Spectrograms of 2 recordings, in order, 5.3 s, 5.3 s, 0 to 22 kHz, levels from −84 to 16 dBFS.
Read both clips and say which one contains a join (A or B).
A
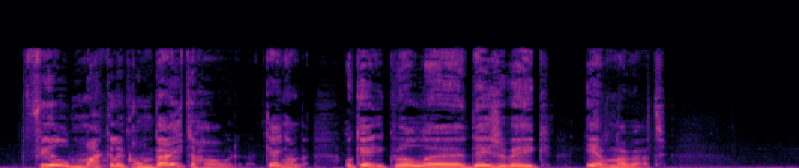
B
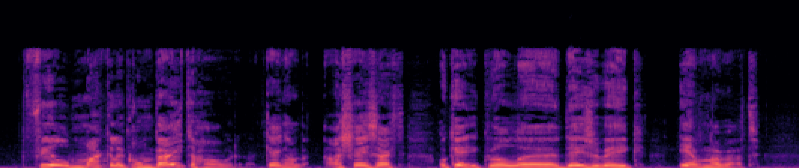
A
